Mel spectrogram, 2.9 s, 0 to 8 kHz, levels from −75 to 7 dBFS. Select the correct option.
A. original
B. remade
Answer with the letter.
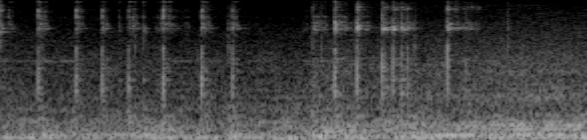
A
